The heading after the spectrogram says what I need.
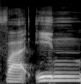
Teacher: tentang hukum tajwid huruf hamzah termasuk salah satu huruf izhar halqi karena dia izhar maka dibaca jelas tidak berdengung tidak ada ghunahnya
